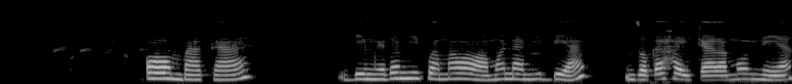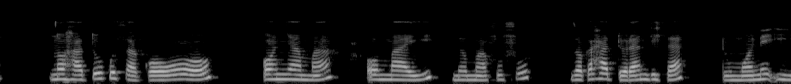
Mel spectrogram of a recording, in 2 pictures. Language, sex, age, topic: Oshiwambo, female, 25-35, agriculture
